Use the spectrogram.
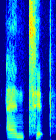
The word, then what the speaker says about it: Antipodeans: has the meaning, but we don't say it that way. The way we say it is antipodans.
